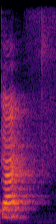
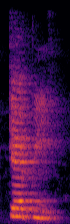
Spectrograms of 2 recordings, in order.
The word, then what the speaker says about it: cape: in the word like cap. Here I have written it cap. CAPE. We are not pronouncing this word like this, cappy. We are not saying it cappy.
